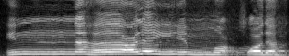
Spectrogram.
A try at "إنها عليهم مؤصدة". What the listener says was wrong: غنہ پورا کرنا پڑے گا.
